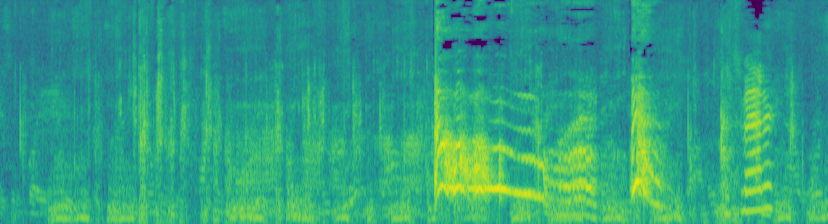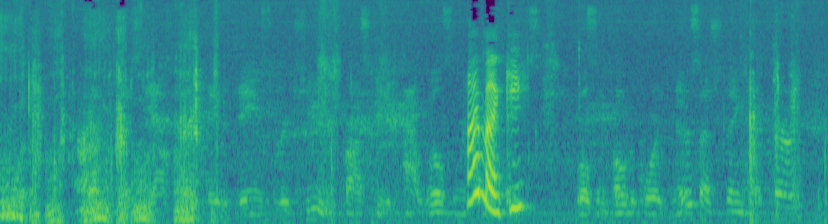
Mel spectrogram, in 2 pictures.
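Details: Miniature Schnauzer growling in play with a person: low rumbling growls, a loud wavering snarl around four to six seconds, then quieter short grumbles and a brief whine near thirteen seconds.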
